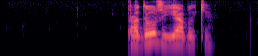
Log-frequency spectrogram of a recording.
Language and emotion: Russian, neutral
